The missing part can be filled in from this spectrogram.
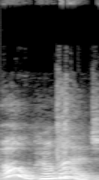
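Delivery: ordinary talk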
